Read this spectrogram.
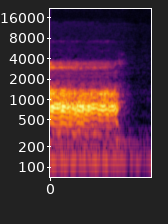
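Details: Deliberate clinician demonstration of the 'ah' sound in vocal (glottal) fry, the opening step of the vocal fry to modal technique, which is used to increase vocal fold control when a mass is present; vocal fry (glottal fry).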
